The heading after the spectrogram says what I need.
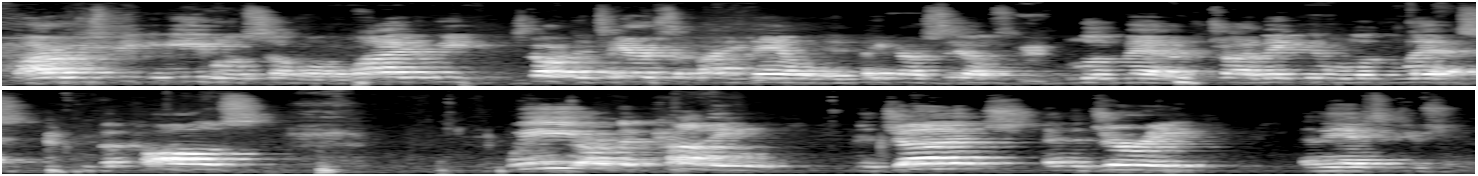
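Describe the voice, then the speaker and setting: An American man preaching a sermon in an emphatic style, with rhetorical repetition and deliberate pauses. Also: sits high, fairly bright tone. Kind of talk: sermon to a congregation. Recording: echoey, distant mic, faint background noise.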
